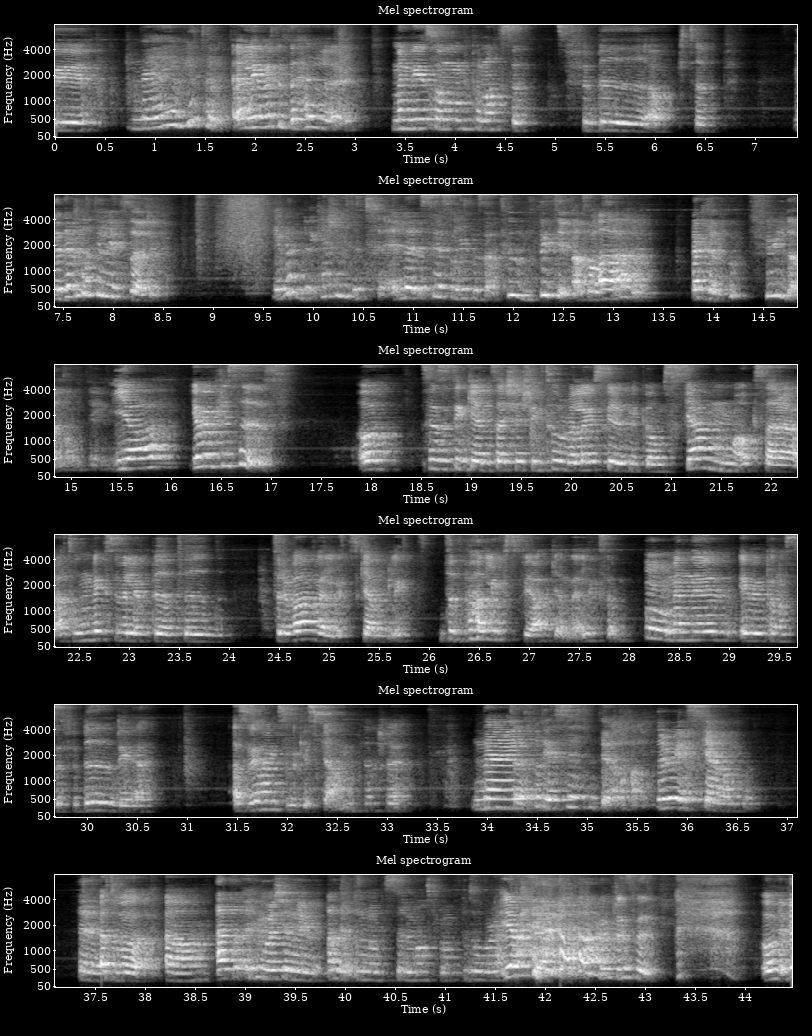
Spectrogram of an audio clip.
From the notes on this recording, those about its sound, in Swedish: JA DET ÄR HEMSKT LJUD I DET HÄR AVSNITTET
